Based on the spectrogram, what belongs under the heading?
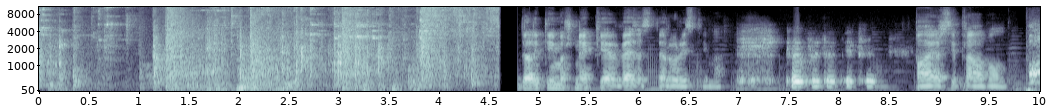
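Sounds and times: glass breaking: 0.0s - 4.6s
things smashing: 0.0s - 4.6s.

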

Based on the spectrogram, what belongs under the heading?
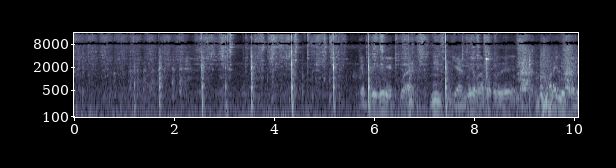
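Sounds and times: knife chopping on wooden block: 1.2s - 1.9s, 2.5s - 7.6s.

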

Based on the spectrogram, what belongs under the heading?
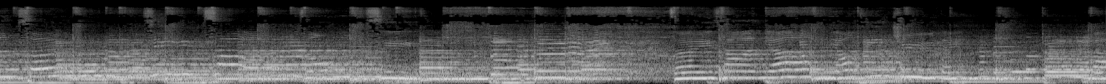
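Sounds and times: woman singing: 0.0s - 5.2s, 6.7s - 11.0s
saxophone: 0.0s - 11.0s.

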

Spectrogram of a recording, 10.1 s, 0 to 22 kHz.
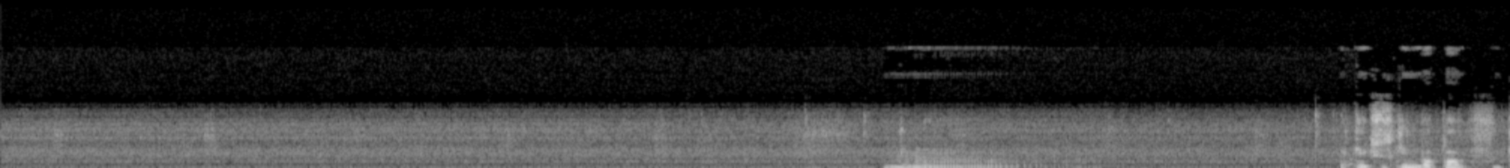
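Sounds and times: faint room hiss: 0.0s - 10.0s
man groaning: 5.9s - 7.4s.

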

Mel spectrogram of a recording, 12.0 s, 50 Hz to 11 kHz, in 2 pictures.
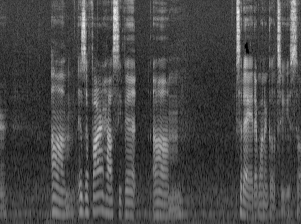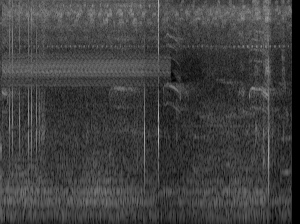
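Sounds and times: distant engine drone: 0.0s - 11.9s.

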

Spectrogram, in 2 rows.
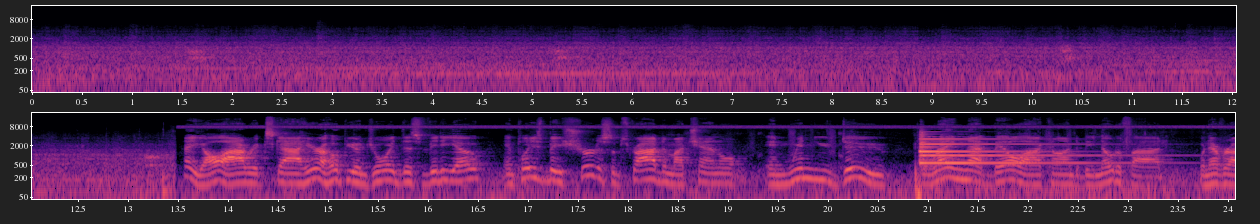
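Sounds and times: faint hum: 0.0s - 24.0s.

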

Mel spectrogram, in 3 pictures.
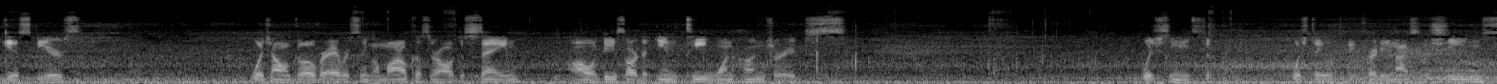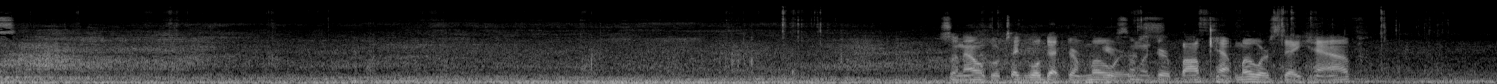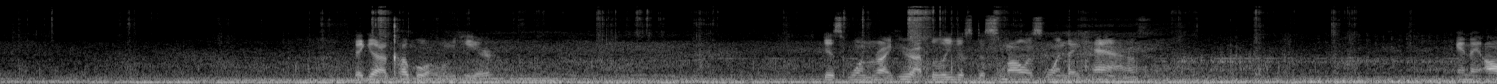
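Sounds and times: low engine drone: 0.0s - 44.9s.

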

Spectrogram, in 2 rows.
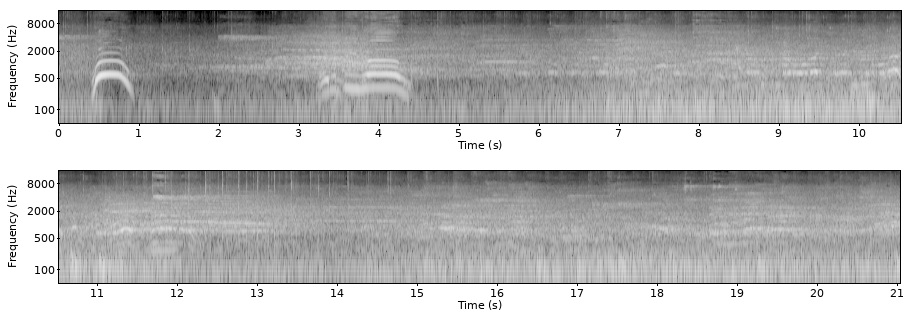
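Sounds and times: hubbub of voices: 3.2s - 21.0s.

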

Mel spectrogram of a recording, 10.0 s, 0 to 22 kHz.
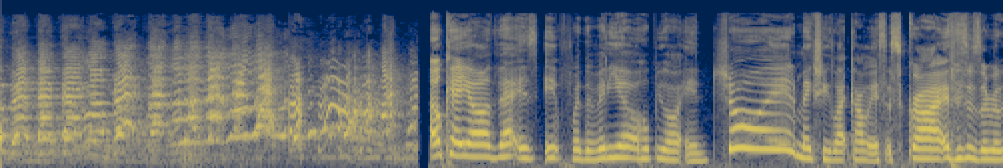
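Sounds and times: girls laughing: 0.0s - 4.2s.

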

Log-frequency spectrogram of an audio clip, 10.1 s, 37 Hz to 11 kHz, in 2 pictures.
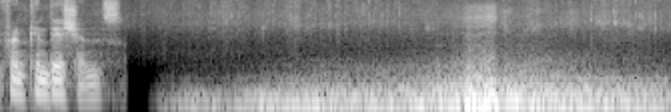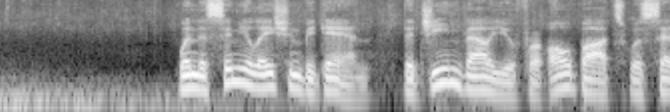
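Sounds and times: deep rumbling swell: 1.2s - 6.9s.

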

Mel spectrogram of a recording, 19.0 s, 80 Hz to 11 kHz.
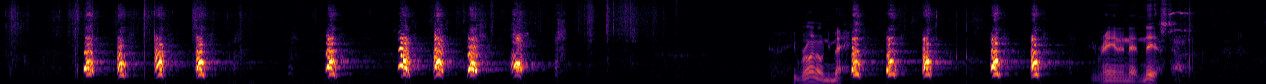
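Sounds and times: dog barking sharply: 1.2s - 3.6s, 4.9s - 5.4s, 6.0s - 8.4s, 12.8s - 14.2s, 14.8s - 16.2s.

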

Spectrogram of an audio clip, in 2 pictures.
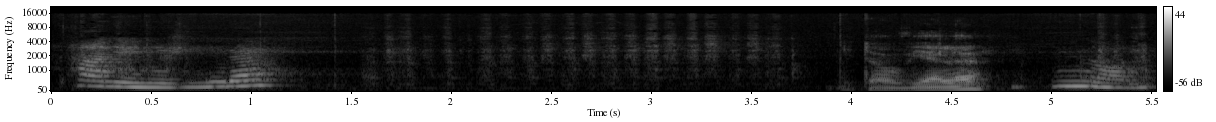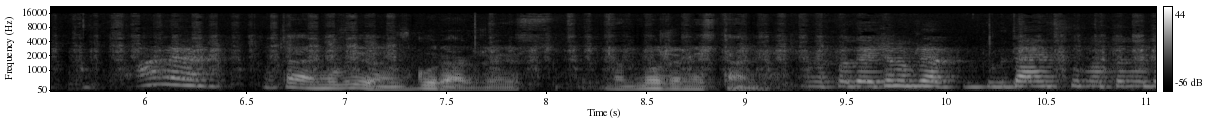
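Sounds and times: scratch card rasping scrapes: 1.6s - 3.8s, 5.2s - 11.0s.

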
